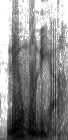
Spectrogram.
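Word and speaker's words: pneumonia: তারপর আসেন নিউমোনিয়া, নিউমোনিয়া।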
